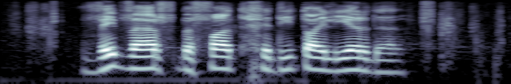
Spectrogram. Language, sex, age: Afrikaans, male, 20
